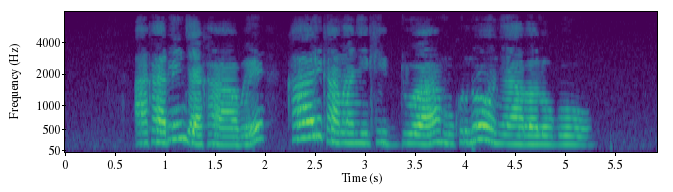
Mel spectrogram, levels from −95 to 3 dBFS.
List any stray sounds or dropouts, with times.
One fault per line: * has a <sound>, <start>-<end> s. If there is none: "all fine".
all fine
